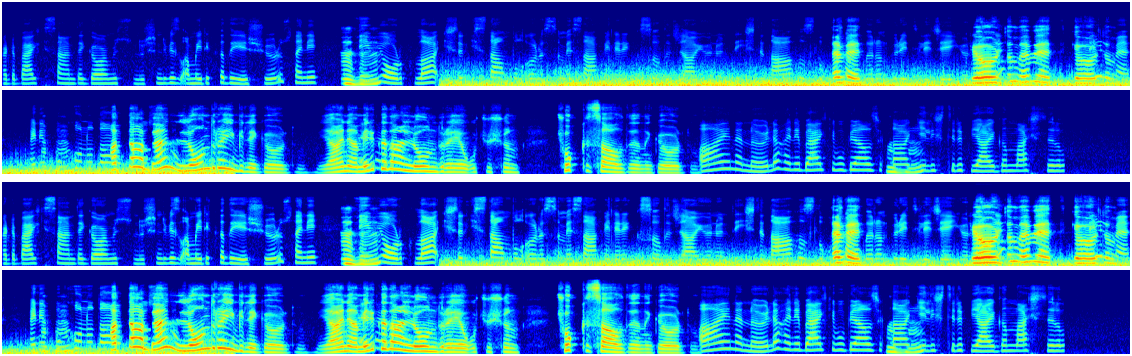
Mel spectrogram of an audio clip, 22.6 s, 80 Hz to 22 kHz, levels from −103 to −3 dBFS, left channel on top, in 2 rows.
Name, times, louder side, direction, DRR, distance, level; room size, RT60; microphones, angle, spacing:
voice 1, 0.0-3.1 3.5-10.0 10.8-11.3 11.6-12.7 14.8-15.1 18.2-21.9, right 4 dB, 45° right, 2.3 m, -50 dB
voice 2, 3.4-3.8 8.3-8.6 9.7-11.1 11.8-12.0 12.4-14.1 14.4-16.4 16.8-18.1 20.1-20.5, right 4 dB, 25° right, 0.4 m, -32 dB
sound 1, 4.4-13.6, left 4 dB, 65° left, 0.6 m, -37 dB
open air
head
